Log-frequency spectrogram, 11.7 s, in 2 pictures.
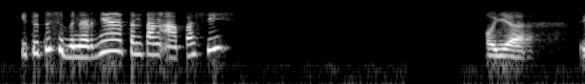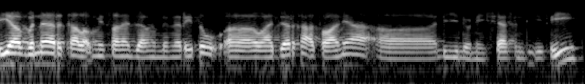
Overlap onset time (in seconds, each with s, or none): none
